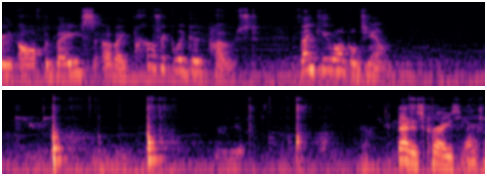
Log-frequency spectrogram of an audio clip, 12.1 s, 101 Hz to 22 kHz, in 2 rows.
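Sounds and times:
hammer striking concrete: 0:06.6 - 0:08.3, 0:09.2 - 0:10.2.

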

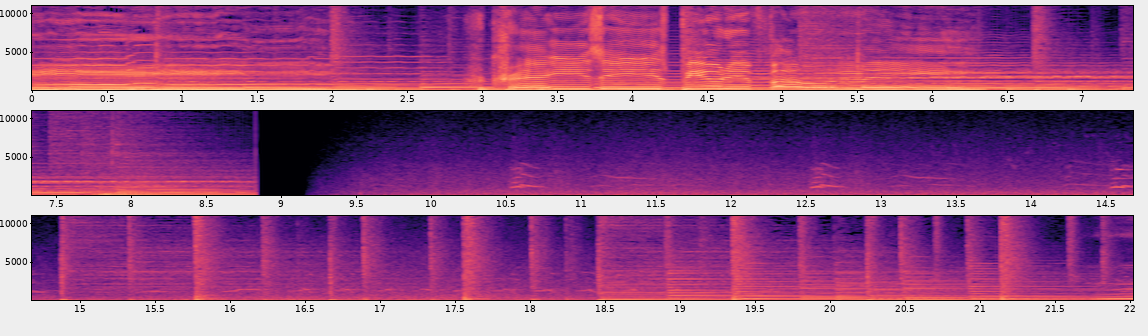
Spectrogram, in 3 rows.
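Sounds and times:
pitched music: 0:00.0 - 0:08.8, 0:14.9 - 0:22.0
outdoor ambience: 0:09.2 - 0:21.2
bird calls: 0:10.4 - 0:20.8.

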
